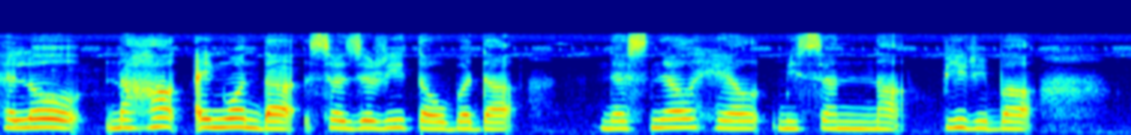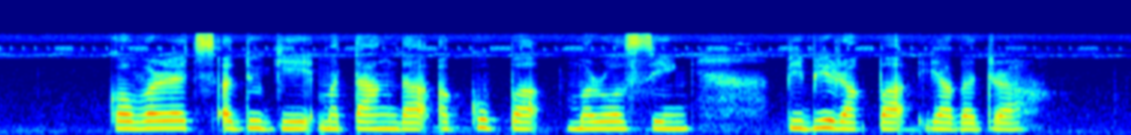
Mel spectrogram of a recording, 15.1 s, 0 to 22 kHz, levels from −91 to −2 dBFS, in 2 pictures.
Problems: none marked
